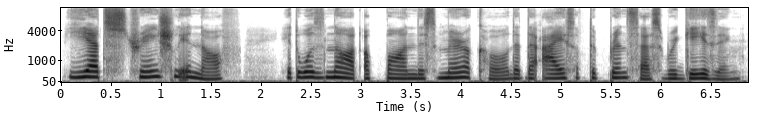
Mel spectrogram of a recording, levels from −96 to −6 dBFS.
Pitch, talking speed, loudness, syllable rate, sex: 200 Hz, 150 wpm, -21 LUFS, 4.3 syllables/s, female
